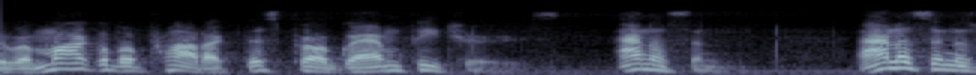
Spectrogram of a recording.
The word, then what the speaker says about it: Anacin: You can get Anison at any drug counter.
